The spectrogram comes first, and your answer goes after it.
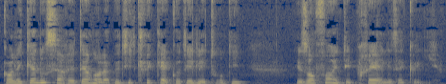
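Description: A woman reading a children's story aloud. Her delivery is clear and expressive, and her pitch sits in a middle range. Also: fast. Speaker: audiobook reader.

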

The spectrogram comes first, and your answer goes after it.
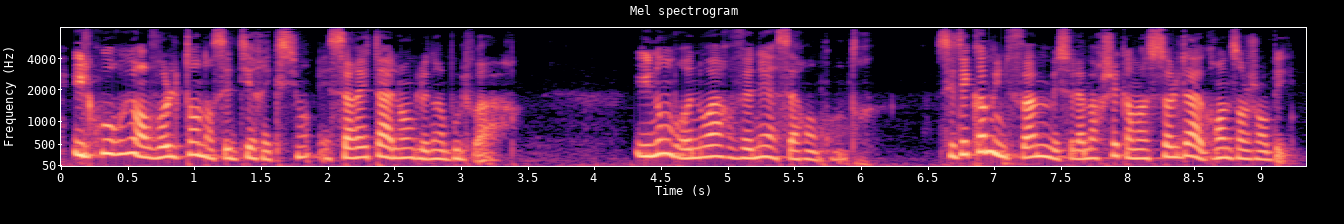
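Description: A woman narrating a children's tale in a measured, expressive reading voice. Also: mid-range voice. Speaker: storyteller.

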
